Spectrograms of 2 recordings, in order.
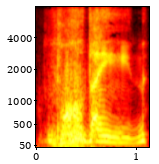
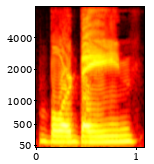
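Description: First: It is said nasally, in a French accent. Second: It is said in an American accent.

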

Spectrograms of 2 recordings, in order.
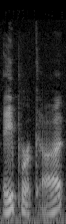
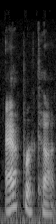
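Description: First: The first syllable sounds like 'ape'. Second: The first syllable sounds like 'app'. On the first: The speaker calls it wrong. "not apricot" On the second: The speaker calls it right. "Nothing, because it's apricot"

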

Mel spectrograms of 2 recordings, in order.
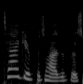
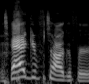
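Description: First: It is said quietly and gently. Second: It is said loudly and forcefully. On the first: The speaker calls it wrong. "you speak very soft" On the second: The speaker calls it right. "Say it with your chest"

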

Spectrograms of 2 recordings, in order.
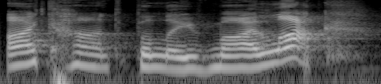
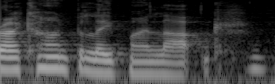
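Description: First: It is said in a broad Australian accent. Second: It is said in a posh accent. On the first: "That's the most Australian I've ever sounded" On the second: "Don't try and be posh"

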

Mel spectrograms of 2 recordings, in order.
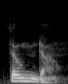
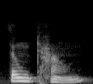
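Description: First: The second syllable starts with a voiced D. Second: The second syllable starts with a voiceless T. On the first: The speaker calls it right. "you voice it and say down with a D sound" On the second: The speaker calls it wrong. "Not thon town"

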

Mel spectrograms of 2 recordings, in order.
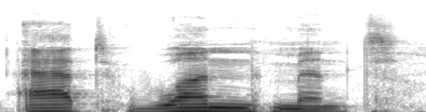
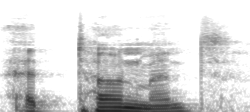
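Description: First: The word is split into at, one, ment. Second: The word is said smoothly as one unit. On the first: It means oneness. The speaker calls it right. "It is at-one-ment" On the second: It means correction. The speaker calls it wrong. "You are mispronouncing the word. It is not atonement"

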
